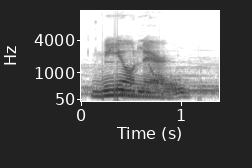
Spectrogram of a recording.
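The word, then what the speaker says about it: Mjölnir: Simply Mjolnir. Myonair.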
